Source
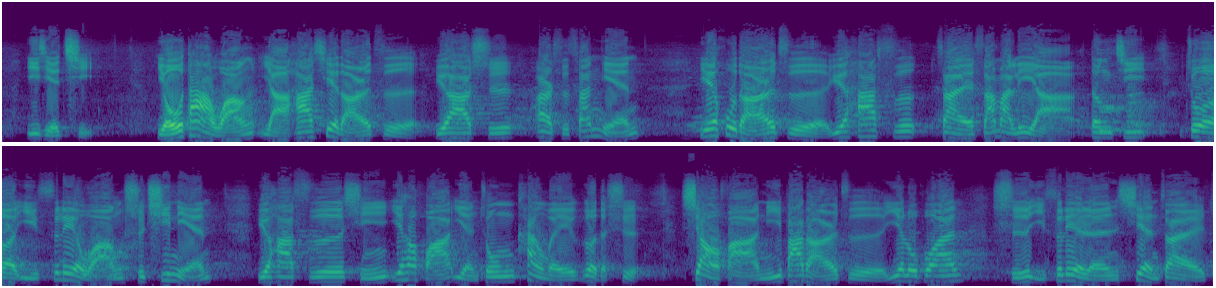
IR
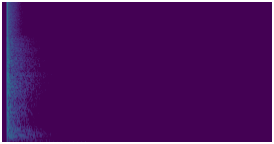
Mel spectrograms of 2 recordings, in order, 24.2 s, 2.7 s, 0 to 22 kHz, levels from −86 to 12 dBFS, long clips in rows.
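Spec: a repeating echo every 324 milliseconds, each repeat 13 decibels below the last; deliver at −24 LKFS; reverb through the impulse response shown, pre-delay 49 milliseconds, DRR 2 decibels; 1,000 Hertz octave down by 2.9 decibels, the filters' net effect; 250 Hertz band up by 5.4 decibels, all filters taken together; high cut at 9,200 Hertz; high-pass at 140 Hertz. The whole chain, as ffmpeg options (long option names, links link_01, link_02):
-filter_complex "[0:a]highpass=140,lowpass=9200,equalizer=frequency=250:width_type=o:gain=7.5,equalizer=frequency=1000:width_type=o:gain=-4,aecho=1:1:324|648|972:0.224|0.0493|0.0108,asplit=2[link_01][link_02];[1:a]atrim=start_sample=2205,adelay=49[link_03];[link_02][link_03]afir=irnorm=-1:irlink=0,volume=-5dB[link_04];[link_01][link_04]amix=inputs=2:normalize=0,volume=0.5dB"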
